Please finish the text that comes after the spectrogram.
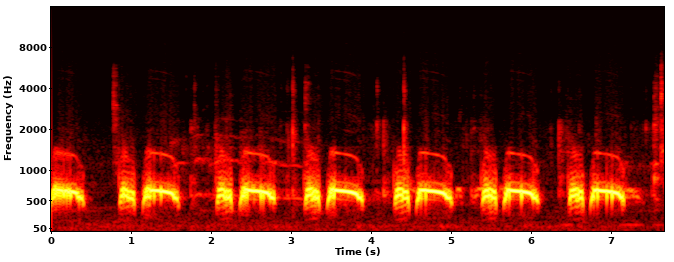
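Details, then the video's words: Spotted dove kept as a lure bird, cooing in the thúc gù style to draw in wild doves. It gives steady paired coos, a short note then a longer mellow one, repeated about once a second with clean silence between. "tiếng chim cu gáy kích bổi nhanh nổi"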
